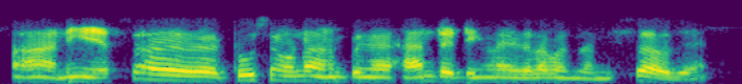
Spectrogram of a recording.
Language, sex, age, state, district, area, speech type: Tamil, male, 18-30, Tamil Nadu, Kallakurichi, urban, conversation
